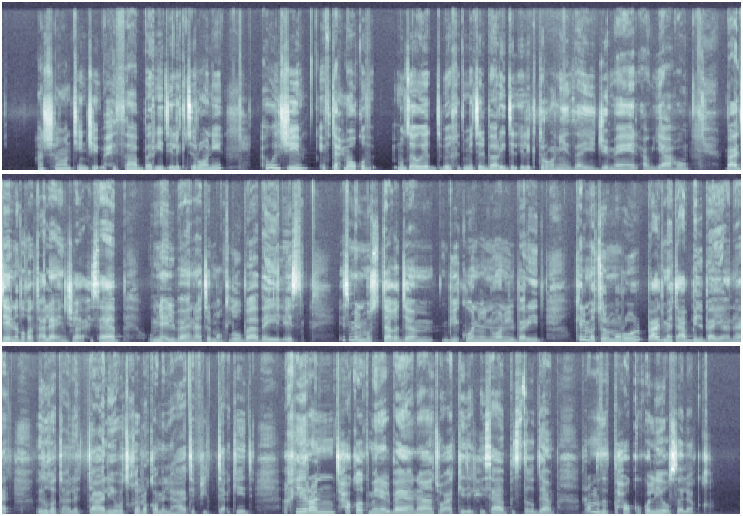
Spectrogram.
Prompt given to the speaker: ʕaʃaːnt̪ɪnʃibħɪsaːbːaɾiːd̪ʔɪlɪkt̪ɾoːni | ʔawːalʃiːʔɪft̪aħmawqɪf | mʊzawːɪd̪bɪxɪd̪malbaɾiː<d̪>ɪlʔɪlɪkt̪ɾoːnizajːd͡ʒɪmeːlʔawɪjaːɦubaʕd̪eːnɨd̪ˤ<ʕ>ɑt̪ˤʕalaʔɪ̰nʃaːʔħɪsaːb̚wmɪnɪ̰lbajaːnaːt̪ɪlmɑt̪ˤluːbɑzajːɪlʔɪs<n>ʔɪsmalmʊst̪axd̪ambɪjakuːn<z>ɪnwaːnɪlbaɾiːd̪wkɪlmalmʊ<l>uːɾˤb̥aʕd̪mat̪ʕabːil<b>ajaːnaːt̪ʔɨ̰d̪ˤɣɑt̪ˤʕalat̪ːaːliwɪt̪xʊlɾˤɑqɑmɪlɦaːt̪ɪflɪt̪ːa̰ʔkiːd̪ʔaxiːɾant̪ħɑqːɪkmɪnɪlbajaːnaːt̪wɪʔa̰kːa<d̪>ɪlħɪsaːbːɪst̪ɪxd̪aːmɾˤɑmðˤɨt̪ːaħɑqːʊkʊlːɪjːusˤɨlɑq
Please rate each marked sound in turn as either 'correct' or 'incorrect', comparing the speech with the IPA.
correct, incorrect: ɣ, incorrect: m, incorrect: ʕ, incorrect: ɾ, correct, correct

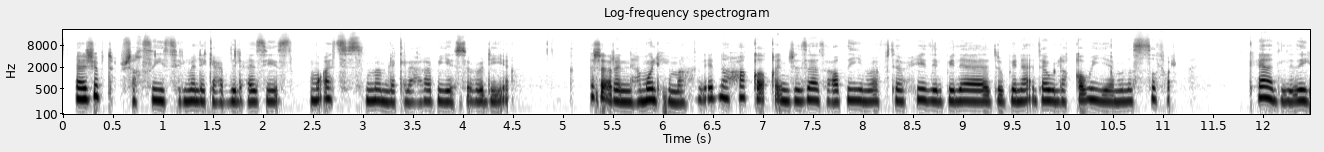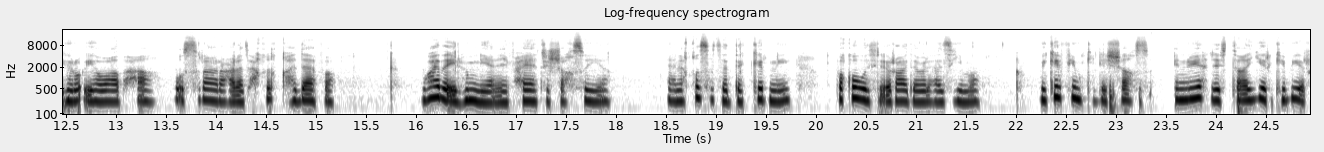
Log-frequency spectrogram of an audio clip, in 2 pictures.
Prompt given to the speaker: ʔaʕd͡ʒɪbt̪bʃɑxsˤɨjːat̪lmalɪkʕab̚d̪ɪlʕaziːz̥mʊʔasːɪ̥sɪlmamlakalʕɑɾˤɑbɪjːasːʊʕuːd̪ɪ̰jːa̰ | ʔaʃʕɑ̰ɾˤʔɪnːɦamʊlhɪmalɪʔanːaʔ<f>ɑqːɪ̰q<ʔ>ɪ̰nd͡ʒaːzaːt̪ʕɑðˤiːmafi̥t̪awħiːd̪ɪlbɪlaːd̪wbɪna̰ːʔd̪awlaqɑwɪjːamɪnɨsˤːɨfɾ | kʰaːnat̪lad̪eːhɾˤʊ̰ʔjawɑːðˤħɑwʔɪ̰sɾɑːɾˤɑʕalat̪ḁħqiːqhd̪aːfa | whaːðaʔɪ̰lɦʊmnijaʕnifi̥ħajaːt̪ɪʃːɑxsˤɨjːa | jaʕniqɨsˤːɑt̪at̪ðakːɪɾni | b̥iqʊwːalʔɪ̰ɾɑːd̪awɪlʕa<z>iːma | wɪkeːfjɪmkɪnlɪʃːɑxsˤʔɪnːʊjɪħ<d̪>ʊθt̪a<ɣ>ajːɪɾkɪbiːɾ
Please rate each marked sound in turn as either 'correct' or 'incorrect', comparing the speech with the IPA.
incorrect: ħ, correct, correct, correct, correct

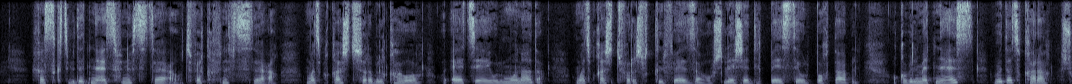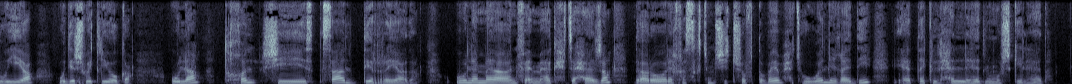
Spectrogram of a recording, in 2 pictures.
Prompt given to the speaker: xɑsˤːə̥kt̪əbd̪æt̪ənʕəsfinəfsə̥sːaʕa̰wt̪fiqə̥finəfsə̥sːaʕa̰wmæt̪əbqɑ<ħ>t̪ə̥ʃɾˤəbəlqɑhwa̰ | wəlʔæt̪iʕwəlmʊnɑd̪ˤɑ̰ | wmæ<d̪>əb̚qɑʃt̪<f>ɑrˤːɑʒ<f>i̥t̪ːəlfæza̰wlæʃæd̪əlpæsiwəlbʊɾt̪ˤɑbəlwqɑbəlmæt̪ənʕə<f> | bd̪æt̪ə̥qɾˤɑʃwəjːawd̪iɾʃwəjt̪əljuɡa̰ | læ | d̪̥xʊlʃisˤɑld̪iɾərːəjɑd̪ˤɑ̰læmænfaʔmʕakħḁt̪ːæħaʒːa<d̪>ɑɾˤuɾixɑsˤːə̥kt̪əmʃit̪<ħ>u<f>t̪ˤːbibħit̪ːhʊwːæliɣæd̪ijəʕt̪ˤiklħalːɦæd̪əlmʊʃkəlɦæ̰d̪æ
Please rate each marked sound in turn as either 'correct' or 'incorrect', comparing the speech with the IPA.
incorrect: ʃ, incorrect: t̪, correct, correct, incorrect: s, correct, incorrect: ʃ, correct

